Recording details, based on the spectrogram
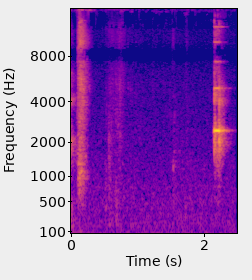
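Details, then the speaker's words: Volantex Focke-Wulf Fw 190 4-channel RTF RC plane powering up: battery plugged in, held still for gyro stabilization, transmitter turned on. Two short high chirps about two seconds apart in a quiet room; normal power-up beeps. "So what we'll do is we'll go ahead and plug this in and wait a couple of seconds. We will turn on the transmitter."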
